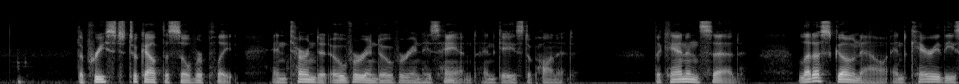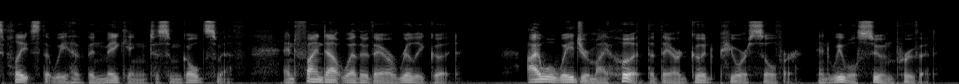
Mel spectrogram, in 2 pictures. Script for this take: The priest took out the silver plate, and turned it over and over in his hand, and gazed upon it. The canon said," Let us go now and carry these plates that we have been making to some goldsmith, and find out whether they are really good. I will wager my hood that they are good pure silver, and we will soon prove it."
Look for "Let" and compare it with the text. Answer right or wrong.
right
